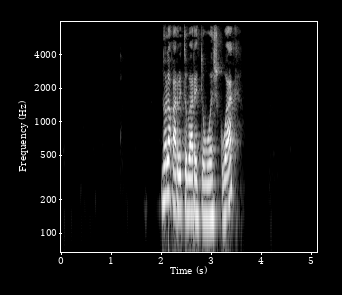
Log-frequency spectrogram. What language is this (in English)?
Basque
